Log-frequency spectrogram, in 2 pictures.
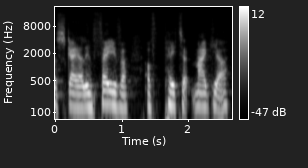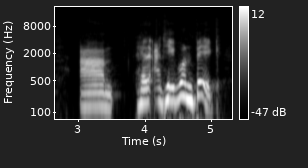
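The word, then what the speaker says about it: Magyar: Early this week, the government led by Peter Magua. I'll say Magua. I think the Hungarians pronounce it maga. Um, but it's written Magua. It's Magaro is the the the the English way of pronouncing um the word.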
